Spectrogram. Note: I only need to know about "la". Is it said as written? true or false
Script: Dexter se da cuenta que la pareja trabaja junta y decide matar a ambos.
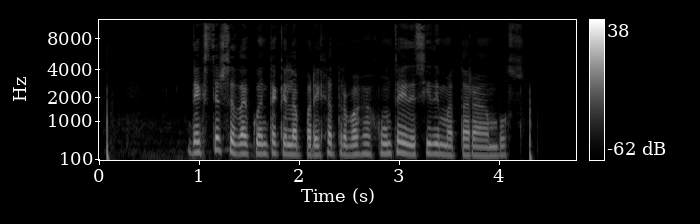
true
